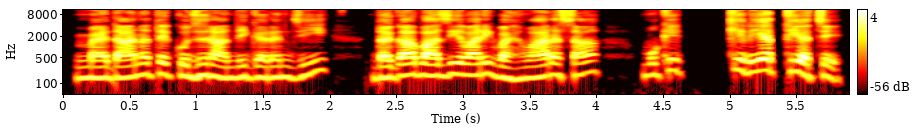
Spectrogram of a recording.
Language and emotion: Sindhi, disgusted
